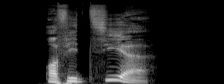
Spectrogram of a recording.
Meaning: 1. commissioned officer (soldier from the rank of lieutenant upwards) 2. a high-ranking official or civil servant in various government agencies
- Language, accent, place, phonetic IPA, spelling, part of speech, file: German, Germany, Berlin, [ʔɔ.fiˈt͡si(ː)ɐ̯], Offizier, noun, De-Offizier.ogg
